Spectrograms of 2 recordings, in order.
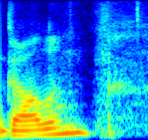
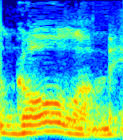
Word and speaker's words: Golem: So the Golem is a thing. And in Lord of the Rings, it's Gollum, spelled differently, pronounced differently.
